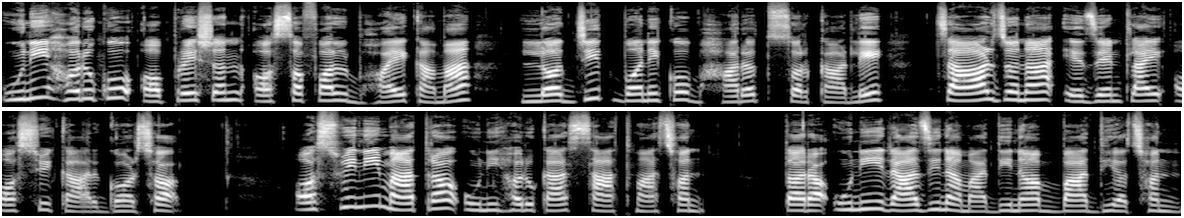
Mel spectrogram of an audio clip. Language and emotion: Nepali, neutral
